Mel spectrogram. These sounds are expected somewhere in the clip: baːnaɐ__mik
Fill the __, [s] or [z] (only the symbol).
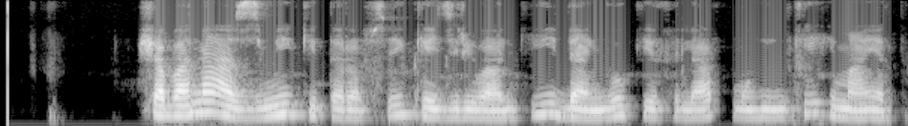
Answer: z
